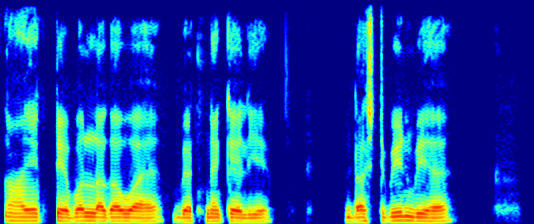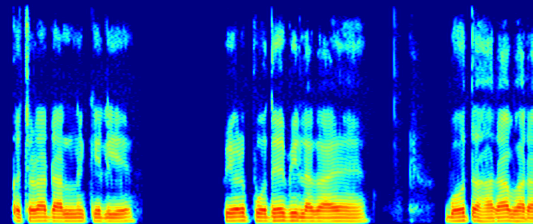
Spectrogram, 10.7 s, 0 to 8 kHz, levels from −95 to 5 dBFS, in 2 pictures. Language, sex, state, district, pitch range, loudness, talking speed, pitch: Hindi, male, Bihar, Lakhisarai, 125-135 Hz, -14 LUFS, 170 wpm, 130 Hz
